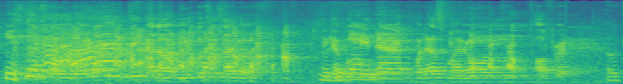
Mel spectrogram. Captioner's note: judges Laughing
